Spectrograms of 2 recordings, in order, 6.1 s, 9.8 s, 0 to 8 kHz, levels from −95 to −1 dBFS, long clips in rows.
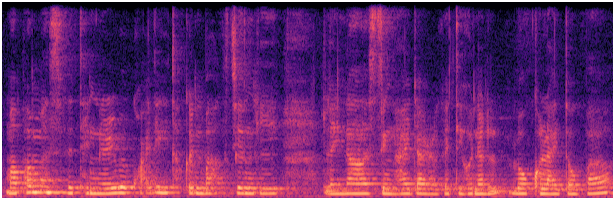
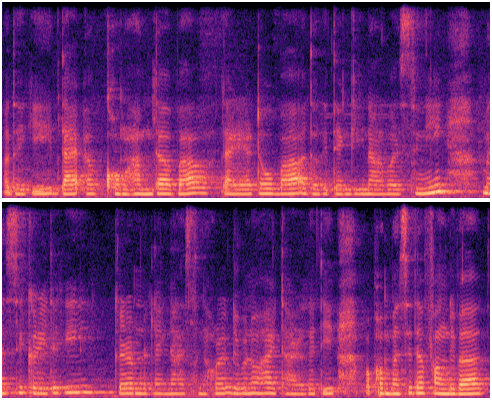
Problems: background sounds at intervals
